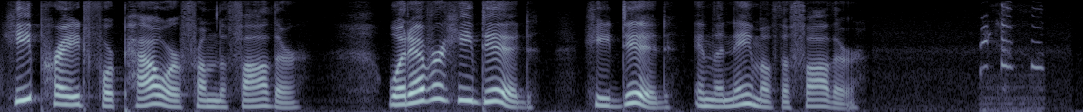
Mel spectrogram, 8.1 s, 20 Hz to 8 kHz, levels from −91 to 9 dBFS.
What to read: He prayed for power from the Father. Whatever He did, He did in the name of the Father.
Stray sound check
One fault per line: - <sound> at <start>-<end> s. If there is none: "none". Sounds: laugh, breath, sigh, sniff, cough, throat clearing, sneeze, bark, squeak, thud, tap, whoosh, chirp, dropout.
- squeak at 7.3-7.9 s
